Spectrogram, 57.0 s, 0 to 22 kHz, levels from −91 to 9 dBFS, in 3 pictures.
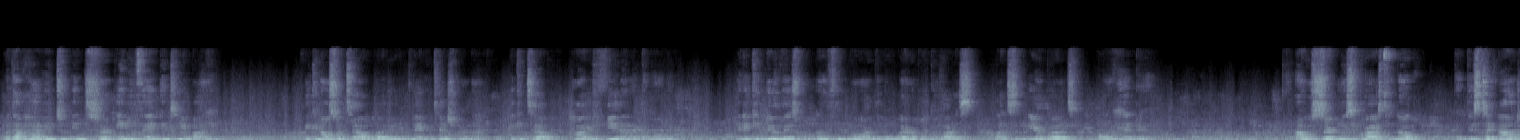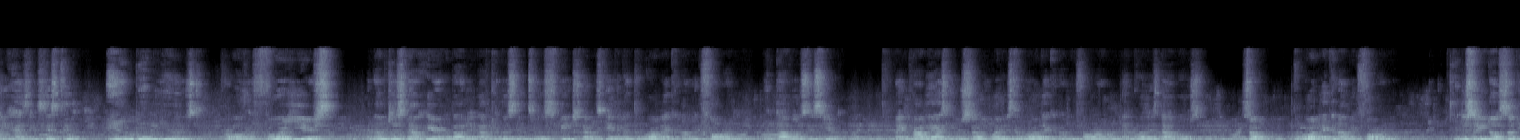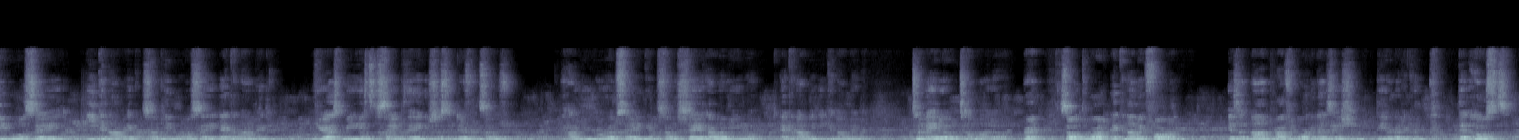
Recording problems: off-mic speech; far
room echo; noticeable; dies away in 0.5 s
murmuring crowd; noticeable; throughout; 10 dB below the speech

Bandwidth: 14.5 kHz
